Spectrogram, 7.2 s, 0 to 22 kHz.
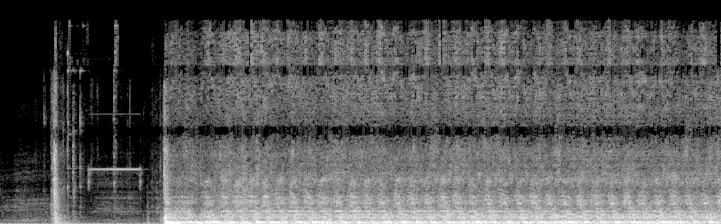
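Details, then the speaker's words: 2003 Blue Bird bus, International DT466E diesel, cold start at 11°F, not plugged in, unrun for about a week, after a shot of ether: steady fast cranking chug about two beats a second, never catches; cold no-start needing more starting fluid. "Looks like we're gonna have to give her another little snort here. We almost had her."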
